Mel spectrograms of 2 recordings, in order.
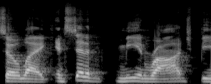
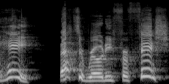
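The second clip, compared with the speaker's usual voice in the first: put-on high-pitched, cracking voice, breaking like a teenager's; 6 semitones higher than usual. Recalling saying this at nineteen, voice cracking. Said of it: "with my voice cracking like that because I'm like nineteen".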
